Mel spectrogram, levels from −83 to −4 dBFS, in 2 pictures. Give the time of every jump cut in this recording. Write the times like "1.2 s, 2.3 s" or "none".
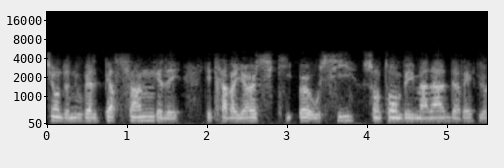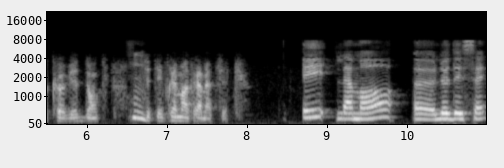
1.3 s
